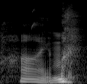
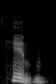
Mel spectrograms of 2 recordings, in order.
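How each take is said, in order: First: The vowel is long, like in 'eye'. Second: The vowel is short, like in 'it'. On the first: The speaker calls it wrong. "But I always thought it was Heim" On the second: The speaker calls it right. "It's actually pronounced just like him"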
